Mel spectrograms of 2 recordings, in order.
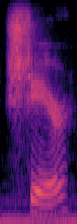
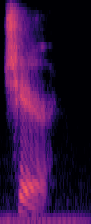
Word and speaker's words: chair: Instead of share, it's chair. Chair. Chair. Good, good. Yes. People from Venezuela and Colombia have the ch problem. Okay. Yeah. And also those from Chile. It's hard to pronounce that ch. So yeah, just remember, it's a puff of air and then it stops.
